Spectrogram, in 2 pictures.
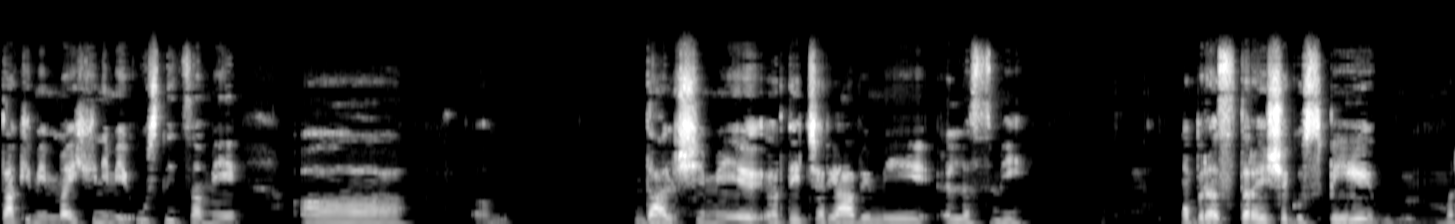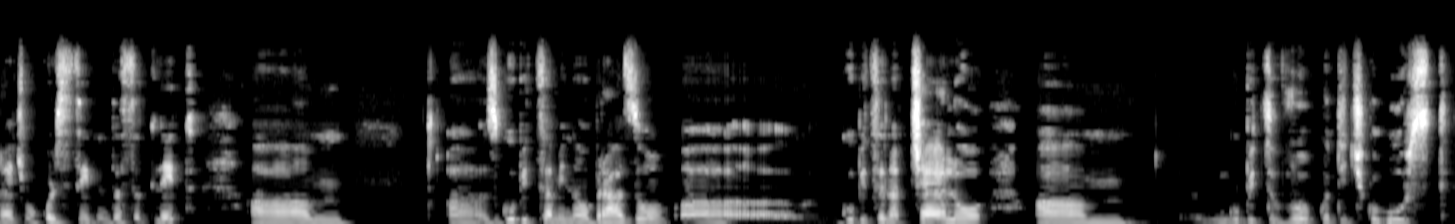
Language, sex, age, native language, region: Slovenian, female, 50-59, Slovenian, Central Slovenia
